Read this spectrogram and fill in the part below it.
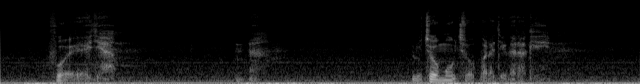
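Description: A man speaks calmly and quietly through a microphone.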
